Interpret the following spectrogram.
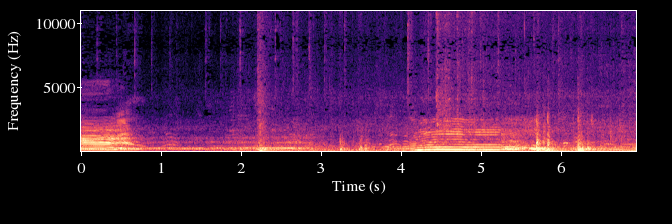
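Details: Agitated sacrificial cattle being unloaded from a truck at Siyono Harjo market: a clear, sustained deep moo of over a second near the end, preceded by a short shout, with crowd murmur and clattering behind.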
